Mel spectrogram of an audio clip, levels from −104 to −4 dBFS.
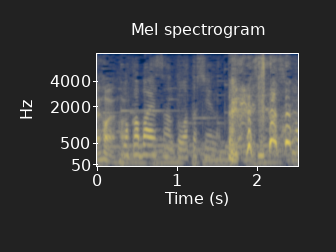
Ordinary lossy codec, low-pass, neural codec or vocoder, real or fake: none; none; none; real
